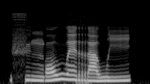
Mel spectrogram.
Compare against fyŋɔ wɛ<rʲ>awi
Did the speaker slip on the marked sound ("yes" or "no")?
yes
